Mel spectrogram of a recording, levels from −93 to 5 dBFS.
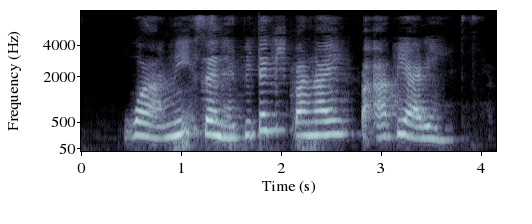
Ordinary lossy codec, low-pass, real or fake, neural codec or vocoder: AAC, 32 kbps; 7.2 kHz; fake; codec, 16 kHz in and 24 kHz out, 1.1 kbps, FireRedTTS-2 codec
